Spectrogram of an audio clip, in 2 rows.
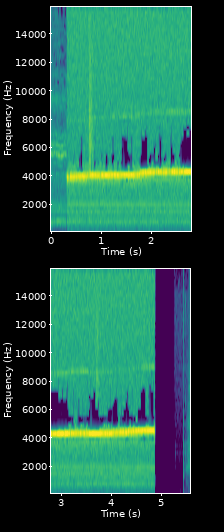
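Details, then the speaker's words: Early-1990s Macintosh Performa 450 (LC III) with a thin, steady high-pitched whine that came back; the machine also would not boot from its hard drive; traced to failing logic board capacitors needing a recap. "But first, again, I would also go for recapping the logic board first as this high-pitch winding eventually came back."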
